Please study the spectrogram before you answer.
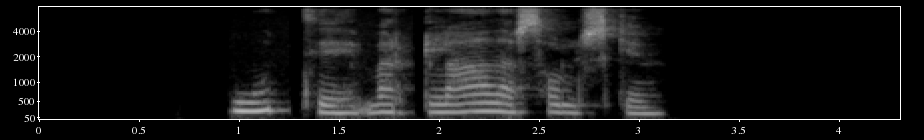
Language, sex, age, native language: Icelandic, female, 40-49, Icelandic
